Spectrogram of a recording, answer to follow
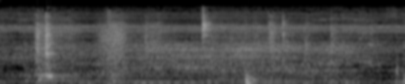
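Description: Soft handling noises as the power venter's safety switch is picked up: a light knock about half a second in and a dull thump about two and a half seconds in.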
